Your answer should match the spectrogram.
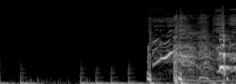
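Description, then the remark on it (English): A voice imitates a fart on a cloth couch that sounded like Morse code, like SOS, with a string of short, low, sputtering bursts, one pulse then a quick series, followed by loud laughter. “He farted, it literally sounded like this.”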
